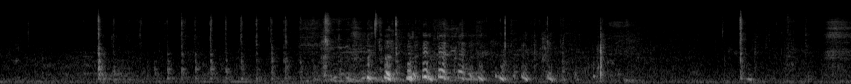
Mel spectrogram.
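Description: Playing cards tap and shuffle on a table.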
